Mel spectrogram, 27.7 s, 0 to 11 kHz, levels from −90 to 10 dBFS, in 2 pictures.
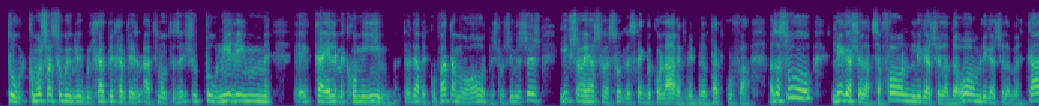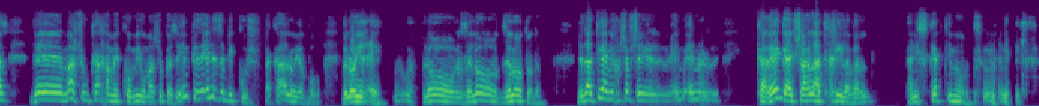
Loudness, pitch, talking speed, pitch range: -20 LUFS, 175 Hz, 150 wpm, 160-210 Hz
